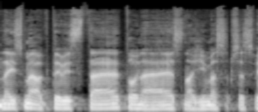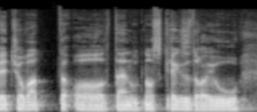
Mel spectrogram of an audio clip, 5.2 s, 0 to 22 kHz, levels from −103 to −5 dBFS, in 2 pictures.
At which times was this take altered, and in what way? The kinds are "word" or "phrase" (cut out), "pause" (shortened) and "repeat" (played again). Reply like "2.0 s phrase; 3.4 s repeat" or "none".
1.4 s word; 2.2 s word; 4.2 s word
